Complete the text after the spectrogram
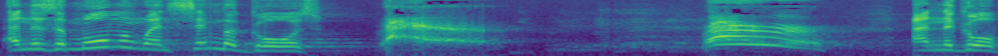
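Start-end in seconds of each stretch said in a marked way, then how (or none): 1.9-4.2 tiny high squeaky roar; a little lion cub trying to roar; cub's whimpery roar. Retold or imitated. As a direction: feeble mock roar. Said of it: "they laugh at his whimper".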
